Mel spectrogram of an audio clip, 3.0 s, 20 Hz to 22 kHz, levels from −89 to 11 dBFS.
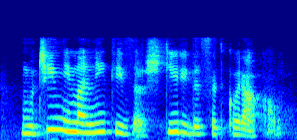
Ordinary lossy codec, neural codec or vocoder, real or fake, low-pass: none; codec, 44.1 kHz, 2.6 kbps, DAC; fake; 7.2 kHz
